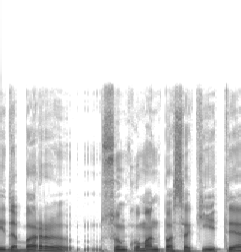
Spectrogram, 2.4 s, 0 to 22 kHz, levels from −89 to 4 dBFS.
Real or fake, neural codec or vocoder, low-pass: real; none; 14.4 kHz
